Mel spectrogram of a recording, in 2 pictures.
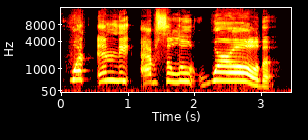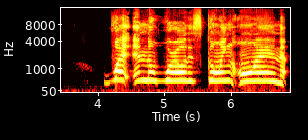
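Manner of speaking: high, slow, loud shocked outcry; stunned, drawn-out what; shocked disbelief. Real, not acted. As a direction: gasp it out in disbelief. Shocked reaction to Sims kiss.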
